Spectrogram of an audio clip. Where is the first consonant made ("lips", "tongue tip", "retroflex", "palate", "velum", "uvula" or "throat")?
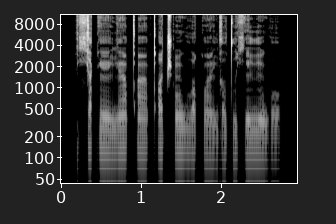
palate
